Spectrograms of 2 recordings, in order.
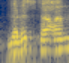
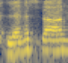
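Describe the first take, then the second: Both takes have the same delivery.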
